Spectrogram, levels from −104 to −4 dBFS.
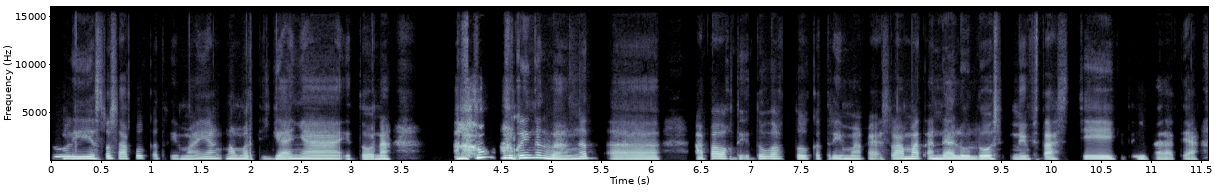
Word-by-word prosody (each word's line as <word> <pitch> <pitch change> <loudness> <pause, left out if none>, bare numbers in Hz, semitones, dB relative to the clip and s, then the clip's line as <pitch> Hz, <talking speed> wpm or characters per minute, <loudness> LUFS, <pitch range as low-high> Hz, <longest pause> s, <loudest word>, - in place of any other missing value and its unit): tulis, 195 -1 +1
terus 225 -1 -2
aku 190 +4 -3
keterima 160 -4 -8
yang 200 0 -1
nomor 175 0 +1
3-nya 170 +1 +1
itu. 155 -2 -8
Nah 160 - +2 0.7
ahu 210 +7 +6 0.2
aku 245 -1 +7
inget 270 -2 +3
banget, 170 +7 +1 0.2
eee, 160 -1 -1 0.4
apa, 170 - -2
waktu 195 -2 -9
itu, 180 - -4
waktu 190 -2 -5
keterima 165 -1 -3
kayak, 160 0 -8
"Selamat 180 +4 +2
anda 165 -1 +3
lulus 160 0 +3
Universitas 145 -1 -4
C," 160 -2 +1 0.2
ibaratnya, 140 -1 -6
170 Hz, 135 wpm, -22 LUFS, 160-190 Hz, 0.7 s, aku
